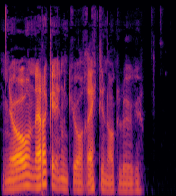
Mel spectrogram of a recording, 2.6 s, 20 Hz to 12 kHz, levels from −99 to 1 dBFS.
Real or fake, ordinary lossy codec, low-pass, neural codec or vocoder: real; MP3, 96 kbps; 10.8 kHz; none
